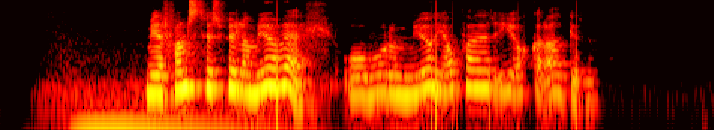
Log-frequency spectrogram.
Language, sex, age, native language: Icelandic, female, 50-59, Icelandic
